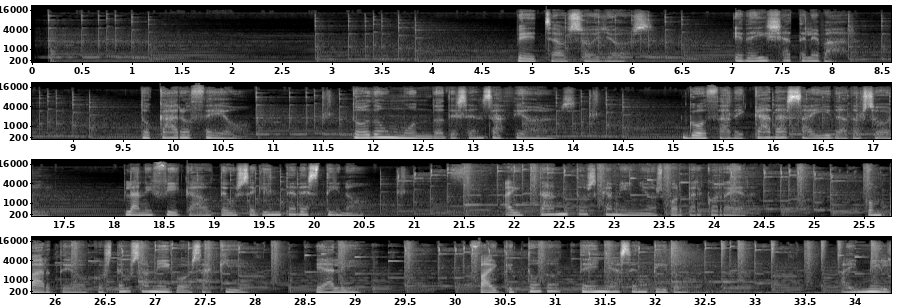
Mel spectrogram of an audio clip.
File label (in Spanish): GALLEGO COMERCIAL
